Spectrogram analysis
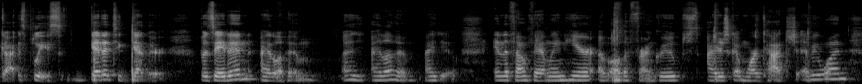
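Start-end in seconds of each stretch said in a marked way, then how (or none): none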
